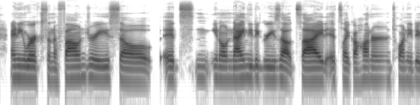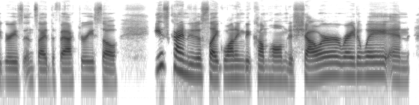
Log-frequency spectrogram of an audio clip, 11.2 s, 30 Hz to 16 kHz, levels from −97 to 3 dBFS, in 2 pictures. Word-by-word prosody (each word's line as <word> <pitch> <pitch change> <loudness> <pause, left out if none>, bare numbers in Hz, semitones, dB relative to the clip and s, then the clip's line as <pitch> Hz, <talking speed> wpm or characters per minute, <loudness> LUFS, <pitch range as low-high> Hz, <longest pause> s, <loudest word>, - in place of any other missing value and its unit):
and 155 - +1
he 155 - -1
works 150 -1 +1
in 135 - -9
a - - -8
foundry, 150 +1 0
so 130 -3 -3
it's 145 -1 -5
n 150 -1 -19
you 155 - -7
know, 145 0 -2
90 150 +1 +4
degrees 150 -1 -4
outside, 135 0 +5
it's 140 - -8
like 135 -1 -4
a 130 - 0
120 140 -1 -4
degrees 130 -1 -3
inside 130 -1 -3
the 125 - -18
factory, 130 +2 0
so, 120 -3 -3 0.5
he's 310 +5 0
kinda 230 -10 +6
just 165 -1 -4
like 145 -1 +3
wanting 150 0 0
to 145 - -3
come 145 -1 -3
home 140 -1 -3
to 120 - -8
shower 175 +8 +2
right 175 0 +2
away, 185 +1 0
and 140 -2 -4
145 Hz, 195 wpm, -23 LUFS, 135-155 Hz, 0.5 s, kinda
